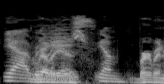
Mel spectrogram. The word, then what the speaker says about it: Berman: Berman rhymes with Sherman.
